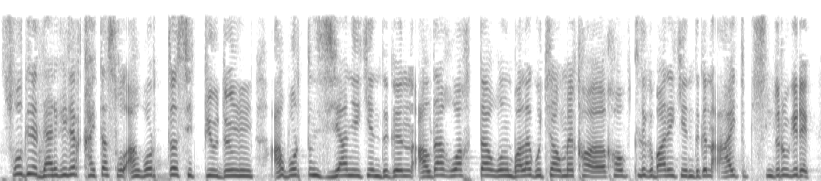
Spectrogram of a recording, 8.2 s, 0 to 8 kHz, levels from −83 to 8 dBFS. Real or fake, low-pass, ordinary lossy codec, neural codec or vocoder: fake; 7.2 kHz; MP3, 48 kbps; codec, 16 kHz, 6 kbps, DAC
